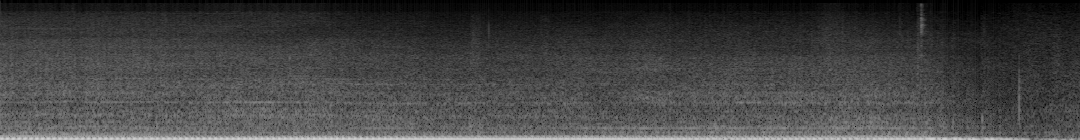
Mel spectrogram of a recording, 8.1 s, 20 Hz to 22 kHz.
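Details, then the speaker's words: Porsche 911 bought from Copart with "burn" damage and listed as not running, first key turn: fuel pump audible, then a low, even flat-six idle with steady rumble, no knocks or misses, until shut off, running smoothly despite the airbox not being fitted; normal idle. "Okay, fuel pump. I can hear the fuel pump now and everything. But it's not knocking What on earth is happening?"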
